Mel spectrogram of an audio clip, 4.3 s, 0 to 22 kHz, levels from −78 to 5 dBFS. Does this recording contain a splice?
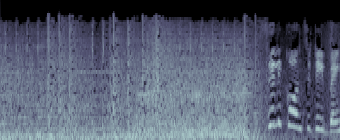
no; 0 cuts

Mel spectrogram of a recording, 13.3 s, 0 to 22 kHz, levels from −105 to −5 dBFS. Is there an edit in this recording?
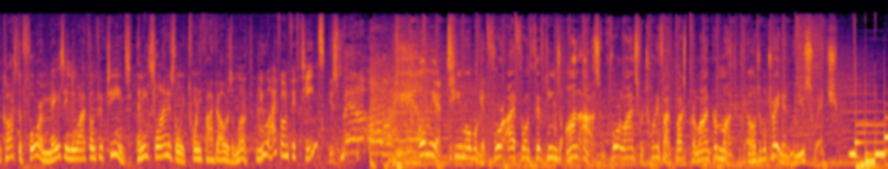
no; 0 cuts

